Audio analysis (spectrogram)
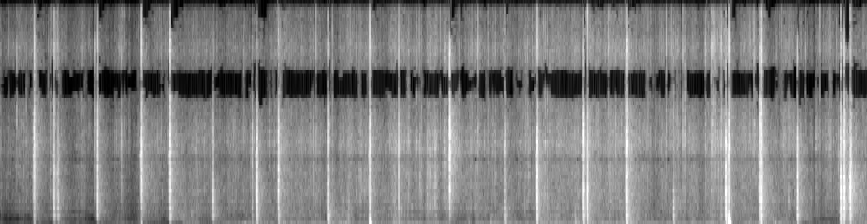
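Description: Fingertips and long nails pinch and pop the air-filled cells along a folded edge of a clear plastic bubble wrap sheet. A steady series of sharp, bright, very short pops is heard, each dying away instantly, over a faint crinkling rustle of the plastic between them.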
